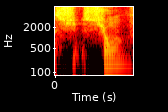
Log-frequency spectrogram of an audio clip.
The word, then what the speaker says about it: Sion: dévoilé euh l'été dernier sa Sion ou sa Sionne si on veut prononcer à l'anglaise euh qui a voilà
